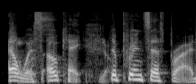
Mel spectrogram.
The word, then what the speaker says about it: Elwes: Is it Elwes or Elvis? What is it? The first one's pretty cool. Elwes. Elwes.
